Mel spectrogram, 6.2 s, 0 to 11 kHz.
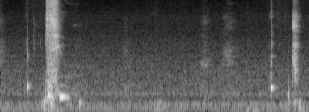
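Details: One loud, explosive, induced sneeze, then a quieter second burst, in an adult sick for about 5 days with a worsening, possibly flu-like illness and new nasal congestion.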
